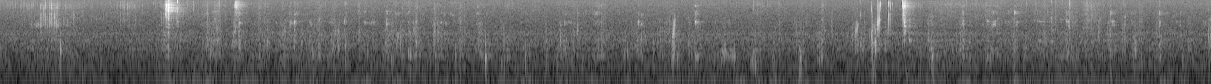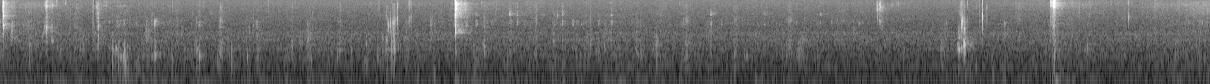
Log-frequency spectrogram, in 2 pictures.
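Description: A young man chews food noisily close to a microphone.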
